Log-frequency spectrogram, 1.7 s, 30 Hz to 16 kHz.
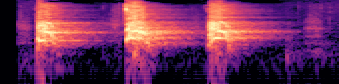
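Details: Corgi barking while attacking a new toy ball during play: three sharp, high barks in quick succession, roughly 0.4 seconds apart, each with a bright, abrupt onset and a quick fade, then quiet.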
